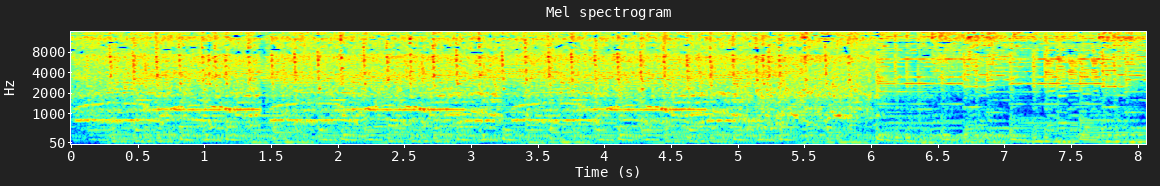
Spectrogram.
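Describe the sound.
Loud, dense arcade game audio from Smash TV: a constant wash of music, blasts and effects with no pauses, thinning slightly near the end.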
